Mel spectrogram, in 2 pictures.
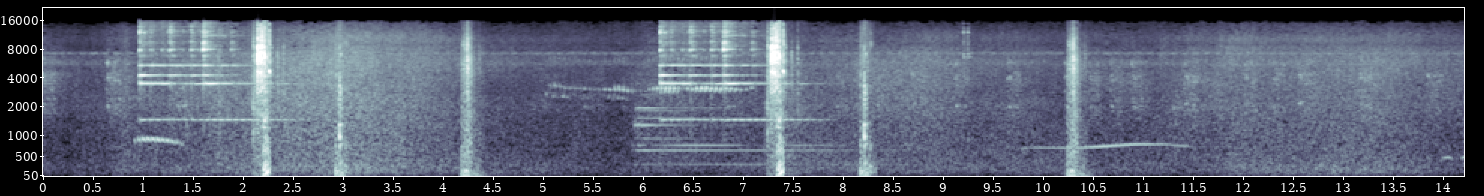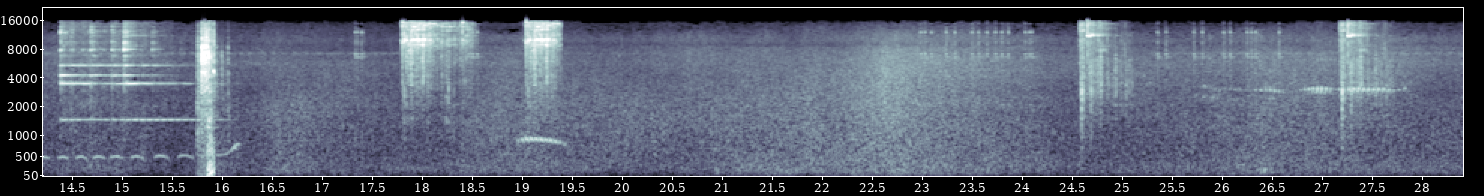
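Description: Short electronic chimes and sharp clicks ring out now and then.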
